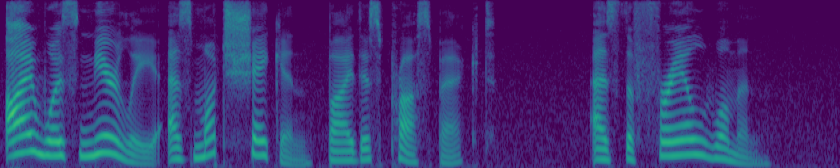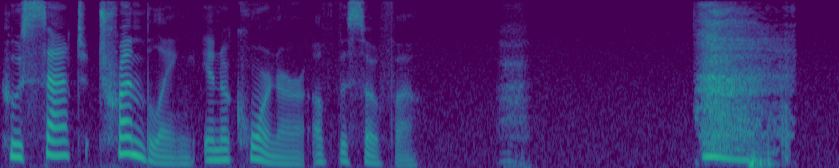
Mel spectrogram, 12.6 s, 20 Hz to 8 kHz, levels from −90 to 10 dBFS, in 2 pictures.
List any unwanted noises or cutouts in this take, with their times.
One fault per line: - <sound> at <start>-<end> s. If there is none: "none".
- breath at 10.0-10.4 s
- sigh at 11.5-12.3 s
